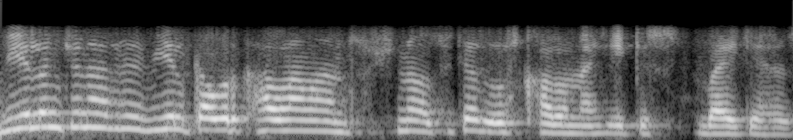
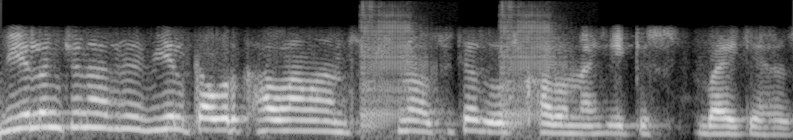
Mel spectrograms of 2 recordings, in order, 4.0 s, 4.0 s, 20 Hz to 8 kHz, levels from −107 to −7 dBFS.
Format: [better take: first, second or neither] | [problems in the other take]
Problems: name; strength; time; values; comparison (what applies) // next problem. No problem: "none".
first | background sound (Fart); 13 dB below the speech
